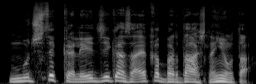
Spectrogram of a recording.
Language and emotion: Urdu, disgusted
